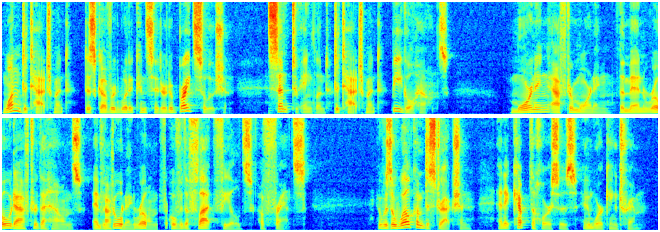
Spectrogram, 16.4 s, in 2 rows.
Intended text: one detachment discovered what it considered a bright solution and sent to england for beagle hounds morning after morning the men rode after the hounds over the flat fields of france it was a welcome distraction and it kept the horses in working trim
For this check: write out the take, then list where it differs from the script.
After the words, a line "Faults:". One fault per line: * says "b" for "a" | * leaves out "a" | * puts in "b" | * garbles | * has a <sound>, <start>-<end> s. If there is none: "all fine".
one detachment discovered what it considered a bright solution sent to england detachment beagle hounds morning after morning the men rode after the hounds [garbled] over the flat fields of france it was a welcome distraction and it kept the horses in working trim
Faults:
* leaves out "and"
* says "detachment" for "for"
* garbles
